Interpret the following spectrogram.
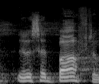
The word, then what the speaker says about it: BAFTA: I said BAFTA, which rhymes with dafta.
